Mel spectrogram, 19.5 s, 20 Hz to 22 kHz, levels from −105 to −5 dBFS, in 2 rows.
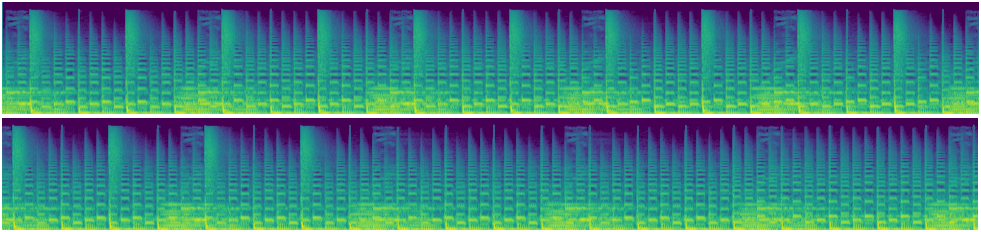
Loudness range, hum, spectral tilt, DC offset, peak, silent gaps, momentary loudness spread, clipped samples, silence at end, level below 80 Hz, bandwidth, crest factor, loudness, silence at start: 1 LU; none; -6.5 dB/octave; under 0.1%; -2 dBFS; none; 3 LU; under 0.1%; 0 s; -20 dBFS; 15.5 kHz; 14 dB; -19 LUFS; 0 s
